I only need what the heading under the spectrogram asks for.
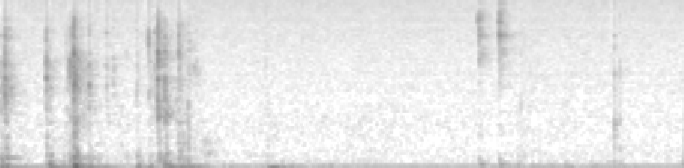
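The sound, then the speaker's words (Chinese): Typing on a computer keyboard into a web browser, with quick, soft clicks coming in short bursts and pauses. “好，我们随便打开一个浏览器，好吧？打开浏览器之后，我们输入极思路，”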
